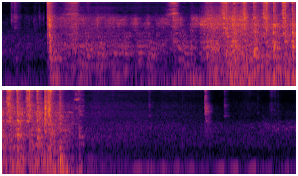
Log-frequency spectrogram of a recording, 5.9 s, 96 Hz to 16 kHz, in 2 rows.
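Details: 1965 Ford F-250 pickup that sat five years, fuel from a gas can, choke being adjusted: starter churns the engine over at about four compressions a second but it never fires; cranks without catching.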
